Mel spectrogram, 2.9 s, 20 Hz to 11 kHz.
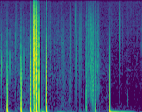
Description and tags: Clicks and pops recorded from a single LP record. I carved into the surface of the record with my keys, and then recorded the sound of the needle hitting the scratches. The resulting rhythms make nice loops (most but not all are in 4/4).
glitch, noise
